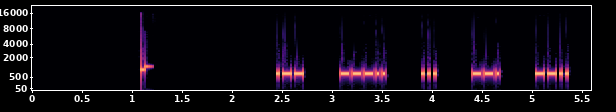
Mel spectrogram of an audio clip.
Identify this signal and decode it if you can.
Morse code, heard as a keyed tone, about 38 wpm, spaced as for 18 wpm, 700 Hz. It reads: W8SGZ
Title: USA Call Signs - 4x Character Spacing - 40wpm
